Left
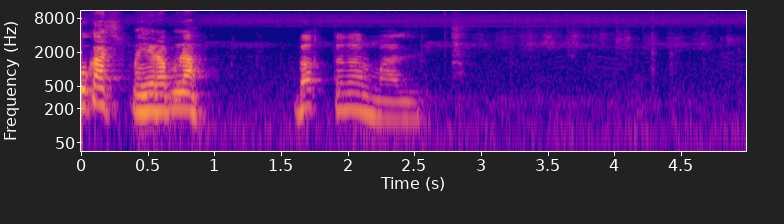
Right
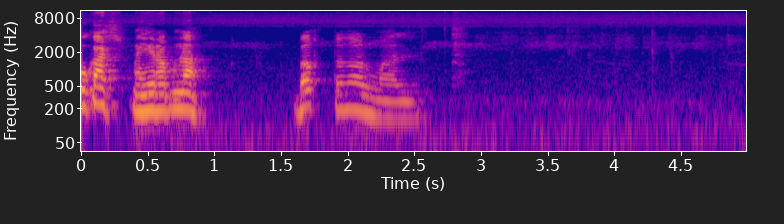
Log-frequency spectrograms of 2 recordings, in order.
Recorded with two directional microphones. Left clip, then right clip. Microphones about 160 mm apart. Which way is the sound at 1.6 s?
35° right (ahead or behind).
